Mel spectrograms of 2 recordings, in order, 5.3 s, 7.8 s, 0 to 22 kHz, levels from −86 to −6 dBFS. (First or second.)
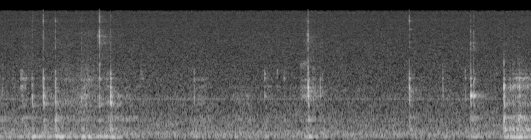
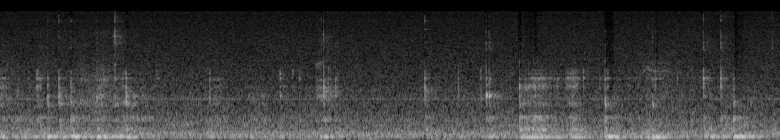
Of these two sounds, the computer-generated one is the first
